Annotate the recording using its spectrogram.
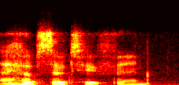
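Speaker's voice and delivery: low, muttered mumble under the breath. A character replies to finn, mumbling under her breath. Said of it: "look down at the ground and mumble under her breath".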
